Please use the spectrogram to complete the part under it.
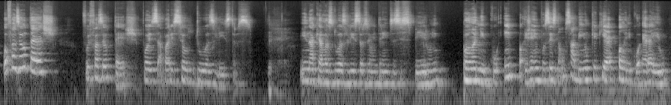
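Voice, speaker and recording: A woman giving an animated personal testimony as a guest evangelist, laughing often and acting out her own quoted words. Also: lowish voice, moderate pace. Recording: roomy echo.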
